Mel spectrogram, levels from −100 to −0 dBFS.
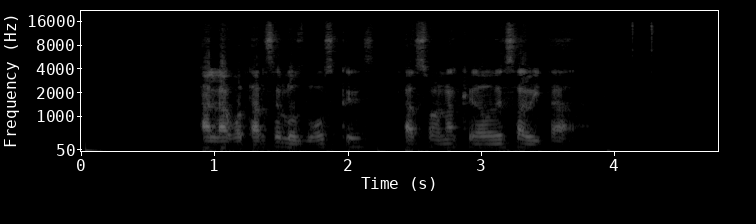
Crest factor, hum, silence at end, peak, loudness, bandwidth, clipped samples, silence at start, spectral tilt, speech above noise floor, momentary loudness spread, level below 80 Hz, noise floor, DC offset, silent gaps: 26 dB; none; 0.45 s; -44 dBFS; -65 LUFS; 16 kHz; under 0.1%; 0.05 s; 0.5 dB/octave; over 21 dB; 5 LU; under -90 dBFS; under -90 dBFS; under 0.1%; none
